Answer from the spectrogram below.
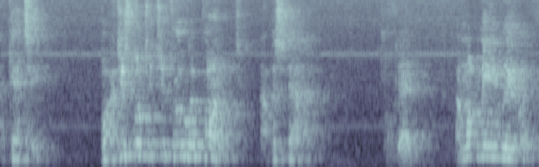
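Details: Stuttering (stammer) in a male motivational speaker, who was referred to a speech therapist.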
